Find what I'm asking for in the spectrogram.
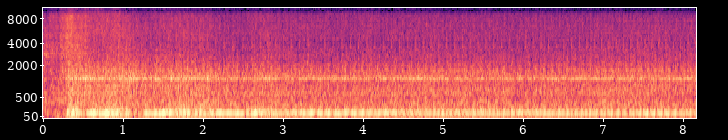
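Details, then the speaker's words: AMC Concord six-cylinder parked 26 years since 1997, after tightening the spark plugs: steady, even low idle with a firm unbroken beat and no misfire stumble, sounded better; carburetor mixture still needs adjusting. "Yeah, sounded better. Keep cranking it."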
